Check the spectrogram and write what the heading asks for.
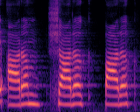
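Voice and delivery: आरम, शारक, पारक, each in two syllables; overdone R with a vowel after it in आरम, शारक, पारक; wrong full R. Shown as a demonstration. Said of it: "तो ये गलत हो जाएगा".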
